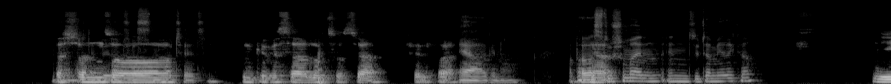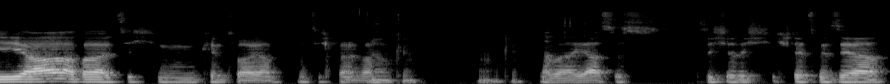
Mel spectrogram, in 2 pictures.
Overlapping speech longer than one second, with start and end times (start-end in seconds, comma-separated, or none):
0.5-1.8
